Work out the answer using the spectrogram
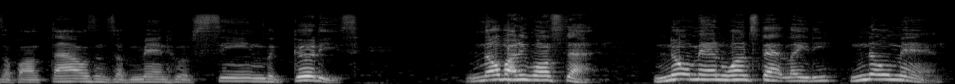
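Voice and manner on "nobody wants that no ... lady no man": loud, high-pitched exclamations; emphatic outburst. Real, not acted. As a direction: holler it to drive the point home. Commentator driving home his warning.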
